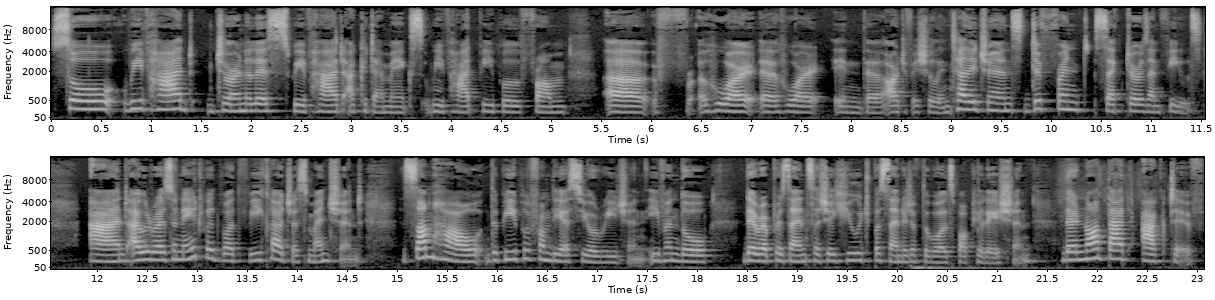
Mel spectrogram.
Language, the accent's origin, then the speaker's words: English; Pakistan; now in Beijing, China; I'm from Pakistan. I've been living in Beijing for a few years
